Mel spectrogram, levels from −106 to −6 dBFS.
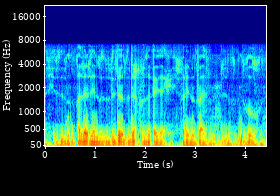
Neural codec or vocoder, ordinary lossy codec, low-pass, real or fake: autoencoder, 22.05 kHz, a latent of 192 numbers a frame, VITS, trained on many speakers; none; 7.2 kHz; fake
